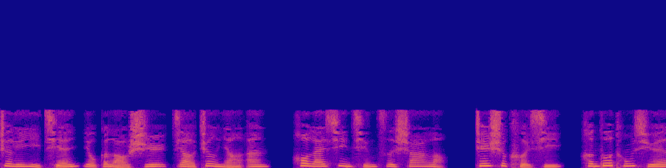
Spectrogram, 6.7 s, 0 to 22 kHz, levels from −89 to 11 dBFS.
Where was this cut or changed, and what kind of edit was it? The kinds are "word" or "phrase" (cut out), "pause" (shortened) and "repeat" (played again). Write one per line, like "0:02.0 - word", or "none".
0:05.7 - pause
